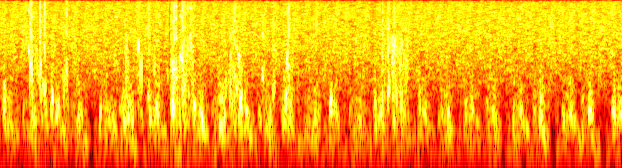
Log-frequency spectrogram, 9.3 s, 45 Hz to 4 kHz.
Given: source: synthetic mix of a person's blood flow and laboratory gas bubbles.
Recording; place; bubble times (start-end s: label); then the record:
Doppler ultrasound of blood flow; precordium
0.41-0.75 s: bubbles
0.92-1.05 s: bubbles
1.81-2.43 s: bubbles
2.50-2.98 s: bubbles
3.29-3.67 s: bubbles
3.91-3.98 s: bubbles
4.08-4.15 s: bubbles
4.21-4.42 s: bubbles
5.68-6.15 s: bubbles
From the record:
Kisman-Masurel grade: 221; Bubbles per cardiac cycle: several, 3 to 8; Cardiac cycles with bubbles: 10 to 50%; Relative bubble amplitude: barely perceptible (0.100 to 0.250); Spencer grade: 2 (many but less than half of the cardiac periods contain bubble signals, singularly or in groups); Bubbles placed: anywhere in the cardiac cycle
